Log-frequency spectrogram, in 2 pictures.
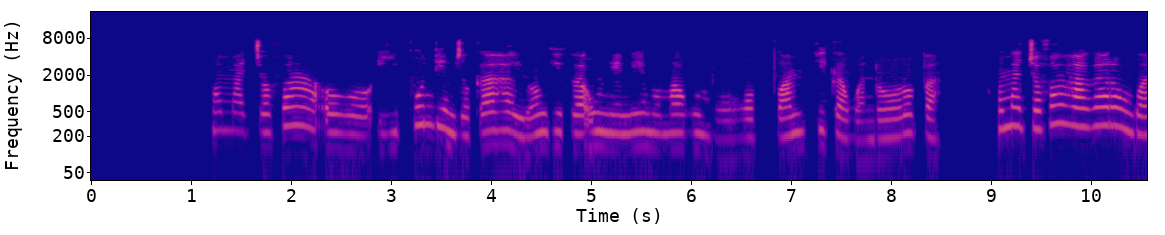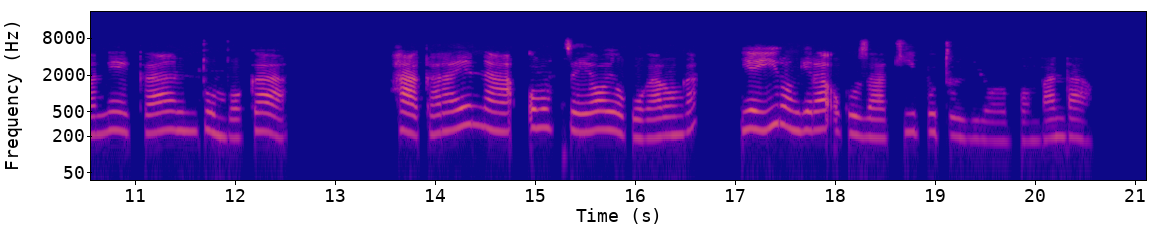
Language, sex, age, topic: Oshiwambo, male, 25-35, finance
